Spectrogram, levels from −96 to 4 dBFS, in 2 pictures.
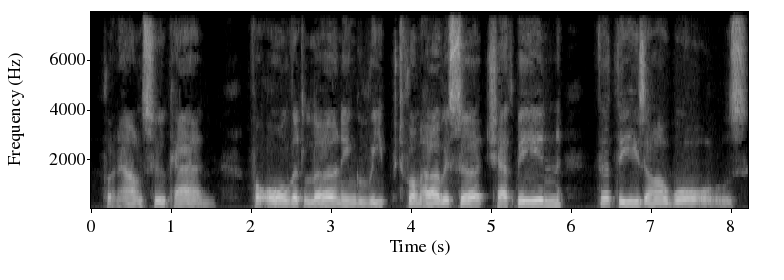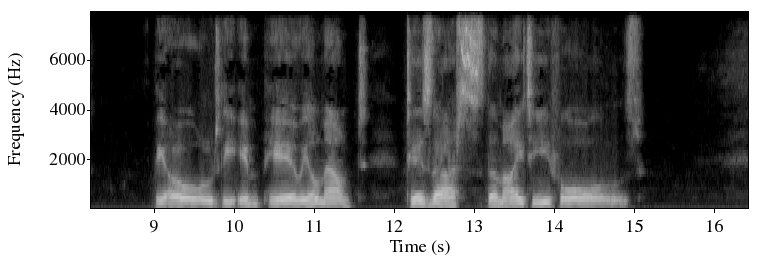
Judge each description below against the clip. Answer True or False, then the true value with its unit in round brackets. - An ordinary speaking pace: False (95 wpm)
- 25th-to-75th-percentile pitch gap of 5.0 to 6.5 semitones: True (5.6 semitones)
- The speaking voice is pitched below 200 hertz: True (135 Hz)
